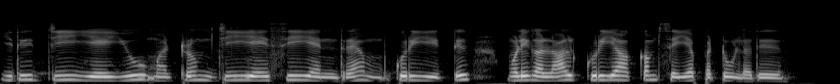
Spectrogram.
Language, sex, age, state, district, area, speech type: Tamil, female, 18-30, Tamil Nadu, Madurai, urban, read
